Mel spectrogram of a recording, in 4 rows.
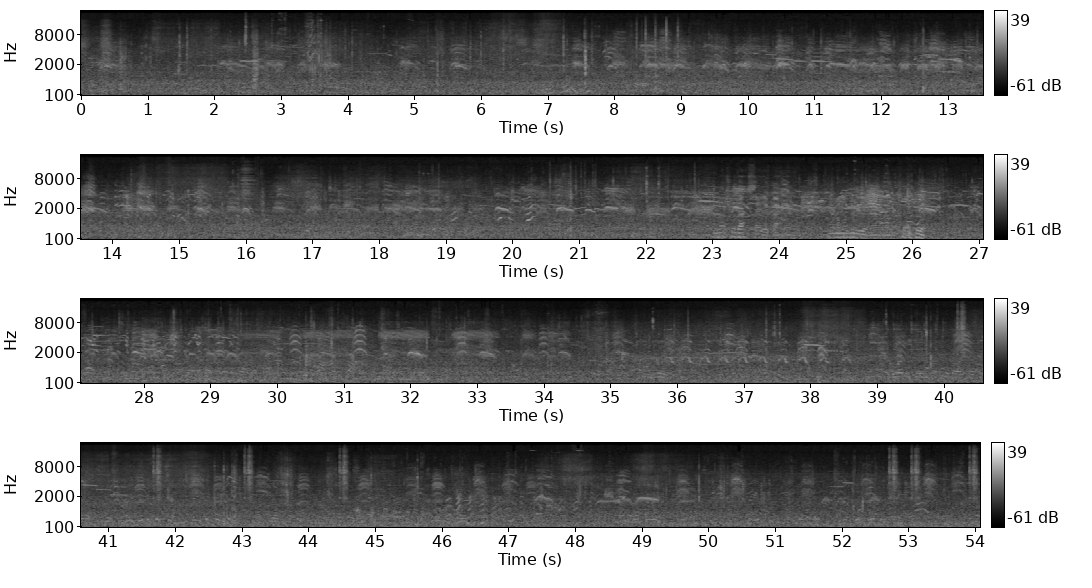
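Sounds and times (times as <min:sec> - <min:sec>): flock of birds calling: 0:00.0 - 0:54.0
outdoor background noise: 0:00.0 - 0:54.0.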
